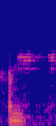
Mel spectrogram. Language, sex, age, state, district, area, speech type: Punjabi, male, 18-30, Punjab, Barnala, rural, conversation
